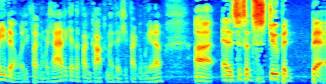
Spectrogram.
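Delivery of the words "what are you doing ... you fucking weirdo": soft, rattled-off put-on Boston accent. Doing a bit contrasting city accents, now in a boston accent. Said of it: "Boston's like".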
